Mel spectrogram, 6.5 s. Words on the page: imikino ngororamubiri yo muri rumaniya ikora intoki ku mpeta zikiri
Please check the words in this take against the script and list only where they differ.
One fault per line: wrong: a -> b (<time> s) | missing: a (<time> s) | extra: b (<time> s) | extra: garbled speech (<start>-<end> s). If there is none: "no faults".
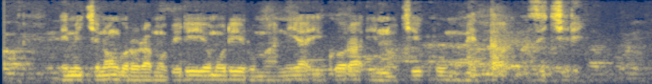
no faults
